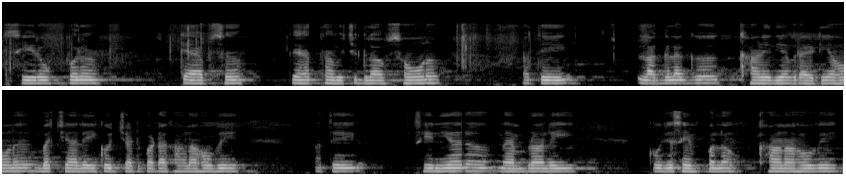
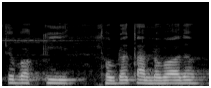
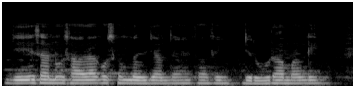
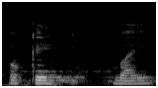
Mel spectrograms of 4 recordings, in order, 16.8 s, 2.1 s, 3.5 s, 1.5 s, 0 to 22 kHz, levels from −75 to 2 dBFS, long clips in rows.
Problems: constant background noise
